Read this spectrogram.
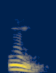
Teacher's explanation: अगर आप ऊ बोलिएगा, ऊ ऊ बोलोगे तो मुंह की आकृति गोल हो जाएगी यानी वृत्ताकार हो जाएगी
